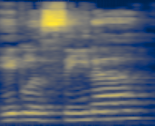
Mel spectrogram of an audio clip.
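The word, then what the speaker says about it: Inglesina: items in my family I think they pronounce it iglesina fast table chair I'll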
